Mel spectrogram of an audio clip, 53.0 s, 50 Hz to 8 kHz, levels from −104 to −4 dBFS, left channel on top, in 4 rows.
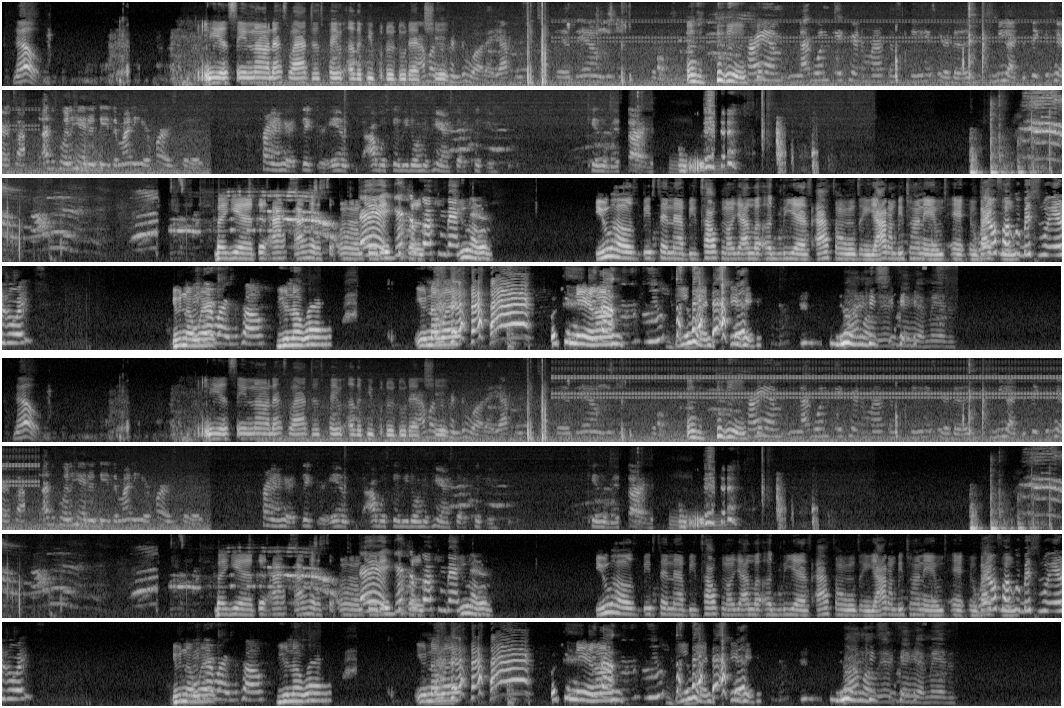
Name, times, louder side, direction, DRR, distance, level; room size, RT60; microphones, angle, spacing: voice 1, 0.1-0.5 5.0-7.8 8.5-9.0 9.3-15.8 16.5-19.6 20.5-21.4 22.0-22.4 25.3-27.7 28.1-29.0 29.6-32.5 38.6-40.1 42.1-43.0 44.0-44.2 45.1-46.4 46.8-49.1, left 5 dB, 80° left, 1.7 m, -36 dB
voice 2, 2.1-5.6 8.2-9.5 11.2-11.3 14.2-14.4 21.7-22.0 22.9-23.0 23.4-23.5 29.2-31.8 32.2-32.6 33.9-39.2 41.9-42.4 43.2-43.9 44.9-45.5 46.8-47.5 48.2-48.6 48.9-49.1 49.7-50.7, left 6 dB, 50° left, 0.4 m, -33 dB
sound 1, 3.2-15.9, equal, 25° left, 6.1 m, -53 dB
sound 2, 6.9-13.7, right 10 dB, 65° right, 7.3 m, -51 dB
voice 3, 21.6-22.3 41.8-42.3 43.4-43.5 45.0-45.4 48.0-48.5 50.2-51.7, right 1 dB, 5° right, 3.4 m, -50 dB
head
